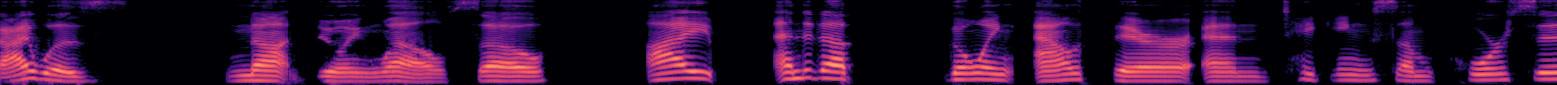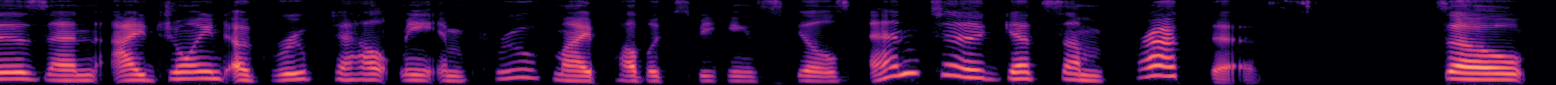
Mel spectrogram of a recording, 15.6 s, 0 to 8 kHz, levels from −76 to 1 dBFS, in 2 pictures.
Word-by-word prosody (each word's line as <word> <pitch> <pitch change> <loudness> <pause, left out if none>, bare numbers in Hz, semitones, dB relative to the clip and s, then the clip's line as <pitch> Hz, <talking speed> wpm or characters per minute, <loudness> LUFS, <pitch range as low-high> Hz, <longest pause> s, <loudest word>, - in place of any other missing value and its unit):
I 235 - +4
was 155 -8 -1 0.5
not 175 0 +2
doing 150 -2 -1
well, 135 -4 +1
so 160 +2 +2 0.5
I 235 +4 +4 0.3
ended 255 +3 +1
up 235 -2 +6 0.5
going 210 -2 +2
out 190 +5 +2
there 160 -2 +3
and 155 -1 -3
taking 190 -4 -8
some 170 -4 -5 0.2
courses, 210 +2 0
and 180 -1 -1
I 185 +2 +2
joined 235 +6 0
a 185 - +3
group 205 +6 -3
to 200 -3 -5
help 200 -2 -3
me 185 -1 -4
improve 235 - -10
my 170 -4 +1
public 165 -2 -4
speaking 165 -1 -12
skills, 155 0 -7
and 380 - 0
to 300 -8 +1
get 235 +2 +1
some 195 -8 -3 0.2
practice. 330 +1 -1 0.6
So 210 -3 +7
190 Hz, 135 wpm, -25 LUFS, 165-225 Hz, 0.6 s, So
